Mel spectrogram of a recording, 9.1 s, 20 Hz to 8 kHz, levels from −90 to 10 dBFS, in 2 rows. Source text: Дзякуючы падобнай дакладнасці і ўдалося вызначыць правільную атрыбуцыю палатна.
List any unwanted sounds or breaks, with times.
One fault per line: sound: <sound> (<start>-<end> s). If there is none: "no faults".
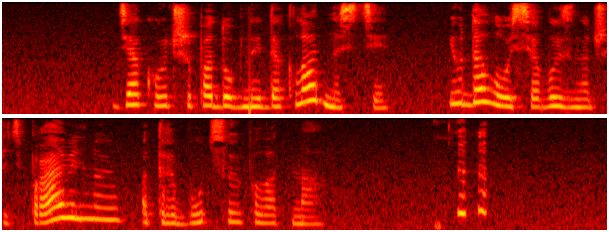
sound: laugh (7.8-8.2 s)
